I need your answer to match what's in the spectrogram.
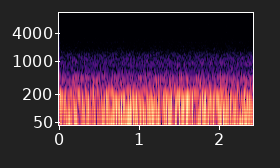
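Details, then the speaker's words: Volkswagen Tiguan on the highway: deep, loud, steady droning rumble like a motorcycle alongside, with rough shifting; a worn front left wheel hub bearing drone, hub and transmission later replaced. "And then when it does shift gears, it shifts super rough, and then on the highway it makes like a super loud droning sound, almost sounds like a motorcycle is next to you."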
